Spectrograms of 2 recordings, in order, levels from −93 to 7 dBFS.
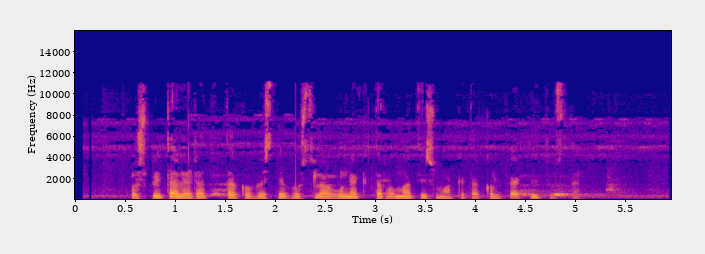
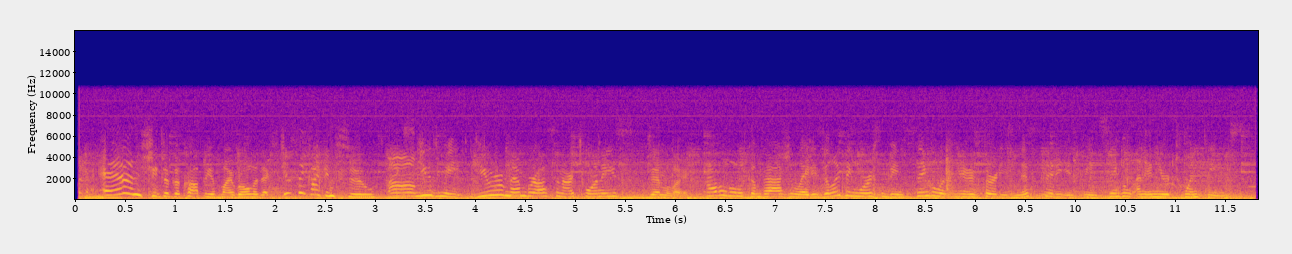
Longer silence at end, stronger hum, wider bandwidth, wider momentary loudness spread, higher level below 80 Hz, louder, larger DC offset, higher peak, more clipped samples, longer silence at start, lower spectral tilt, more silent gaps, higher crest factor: first, 0.55 s vs 0 s; neither; about the same, 12 kHz vs 11 kHz; first, 13 LU vs 4 LU; second, -58 dBFS vs -26 dBFS; second, -23 LUFS vs -10 LUFS; second, under 0.1% vs 0.4%; about the same, -2 dBFS vs 0 dBFS; second, under 0.1% vs 0.3%; first, 0.55 s vs 0 s; second, -5.5 dB/octave vs -8 dB/octave; neither; first, 22 dB vs 10 dB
